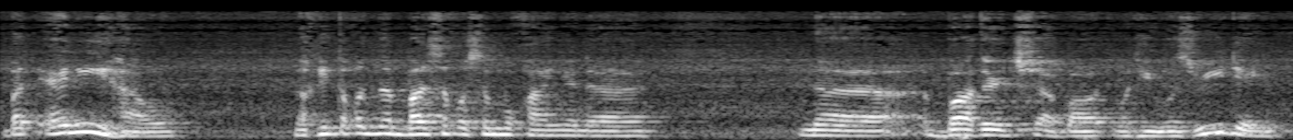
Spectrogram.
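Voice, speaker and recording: A vlogger with a Filipino accent casually recounts his cancer diagnosis at a normal speed, mixing Tagalog and English and often restarting his sentences, as he has been forgetful since treatment. His voice is fairly high yet mellow. The audio is slightly dull, with an echoey room and faint background noise.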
